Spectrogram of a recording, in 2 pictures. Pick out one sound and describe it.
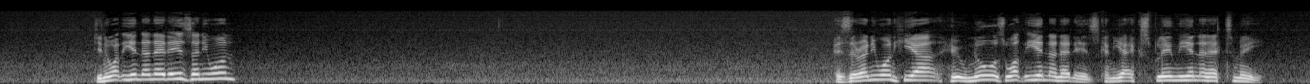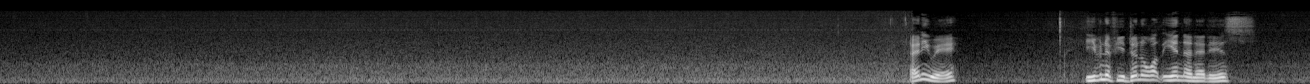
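A man speaks up close in short, animated bursts.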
